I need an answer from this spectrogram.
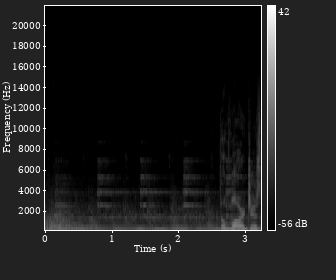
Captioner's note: bell dinging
